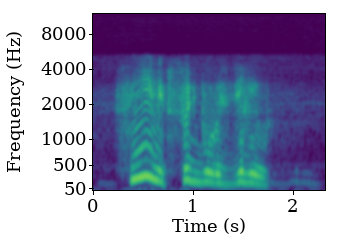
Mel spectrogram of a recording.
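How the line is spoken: Frantic exclamation. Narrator (Russian): Бориска, не помня себя, воскликнул

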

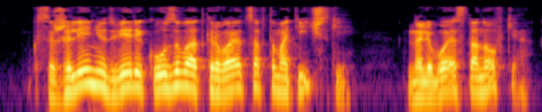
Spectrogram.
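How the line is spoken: Plain. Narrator (Russian): сказал я

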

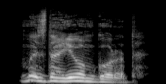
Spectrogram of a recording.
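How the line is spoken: Hoarse commander's reply. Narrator (Russian): хрипло ответил командир гарнизона

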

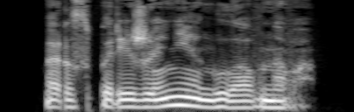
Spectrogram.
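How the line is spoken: Glum remark. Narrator (Russian): уныло обронил экономист

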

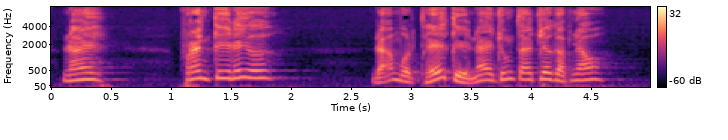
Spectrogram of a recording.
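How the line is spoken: Exclamation. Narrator (Vietnamese): Bobby kêu lên

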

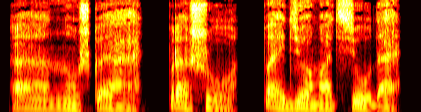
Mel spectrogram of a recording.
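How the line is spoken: Pleading voice. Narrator (Russian): молящим голосом произнес барон

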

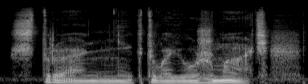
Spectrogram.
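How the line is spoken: Quiet groan. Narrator (Russian): тихо простонал сталкер

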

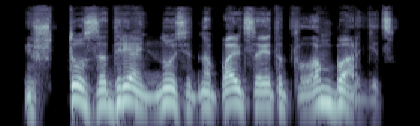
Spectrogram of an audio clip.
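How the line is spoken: Grumbling. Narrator (Russian): пробурчал Роже

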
